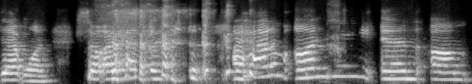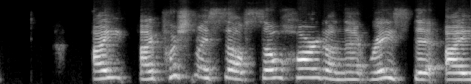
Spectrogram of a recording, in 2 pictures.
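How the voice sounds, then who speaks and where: A woman with a high, bright, sharp voice projects it loudly at a very slow pace, her pitch varying in an ordinary way. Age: 70s. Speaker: testimonial speaker on product call. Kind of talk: personal testimony. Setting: Zoom call.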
